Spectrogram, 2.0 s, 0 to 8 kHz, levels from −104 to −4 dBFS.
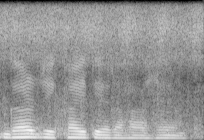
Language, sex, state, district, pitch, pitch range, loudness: Hindi, female, Arunachal Pradesh, Lower Dibang Valley, 165 Hz, 150-180 Hz, -16 LUFS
